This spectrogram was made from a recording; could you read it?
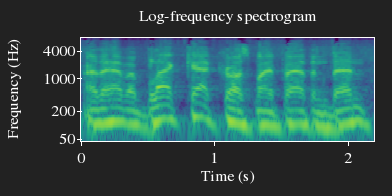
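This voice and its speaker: A man's voice: on the low side, brisk, bright, forceful tone. An actor playing a gossipy, superstitious, suspicious local man in a radio drama, speaking bluntly and knowingly in short phrases. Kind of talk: 1950s radio drama acting. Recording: muffled, hissy 1950s radio recording.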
